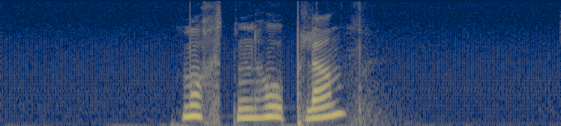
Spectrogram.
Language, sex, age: Norwegian, female, 43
